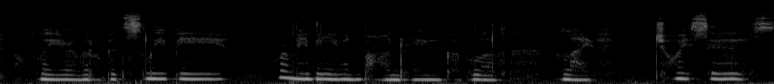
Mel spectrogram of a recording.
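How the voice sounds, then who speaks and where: A soft-spoken, high-pitched woman with monotone, flat intonation. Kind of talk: ASMR personal-questions roleplay for sleep. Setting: home desk with creaking and light background noise. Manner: soft-spoken, relaxing.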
